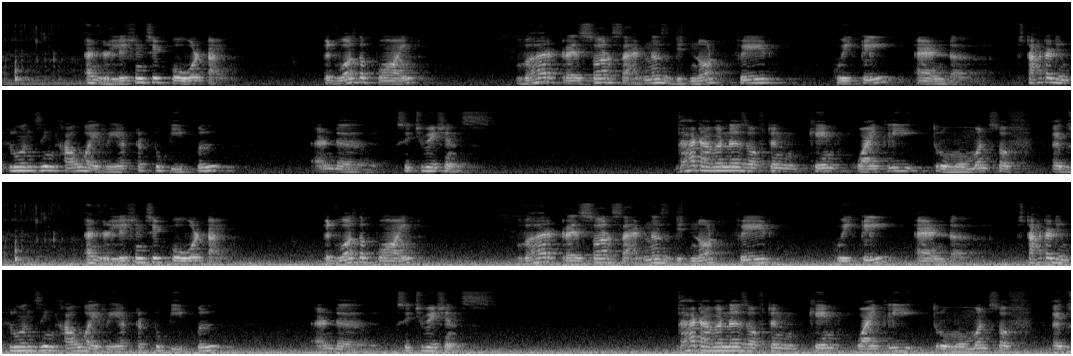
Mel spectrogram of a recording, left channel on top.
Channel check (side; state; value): right; noise; rumble, 3 dB below the sound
